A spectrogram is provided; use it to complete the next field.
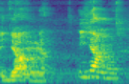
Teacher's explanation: the sound going into the nose and never quite saying g.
